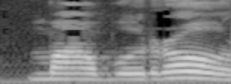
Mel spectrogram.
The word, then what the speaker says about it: Marlboro: นะ ครับ I want Marlboro Red ก็ มี ตัว R ตัว R นำ หน้า สลัด ตัว O O แล้ว นะ ครับ ต้อง หัน ลิ้น Marlboro Red Marlboro Red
